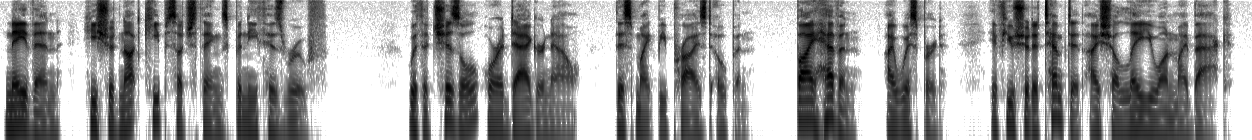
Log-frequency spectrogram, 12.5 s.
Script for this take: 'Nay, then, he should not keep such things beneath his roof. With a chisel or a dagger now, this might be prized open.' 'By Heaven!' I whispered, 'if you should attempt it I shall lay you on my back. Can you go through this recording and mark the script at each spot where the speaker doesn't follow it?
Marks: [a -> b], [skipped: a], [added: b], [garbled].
'Nay, then, he should not keep such things beneath his roof. With a chisel or a dagger now, this might be prized open.' 'By Heaven!' I whispered, 'if you should attempt it I shall lay you on my back.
